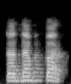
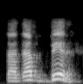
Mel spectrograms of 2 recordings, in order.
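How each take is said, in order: First: The vowel before the last consonant is a. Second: The vowel before the last consonant is i. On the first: The speaker calls it right. "ये जेर आपने नहीं डालनी" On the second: The speaker calls it wrong. "स्लिम की तरह क्या होना चाहिए था, तदब्बिर"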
